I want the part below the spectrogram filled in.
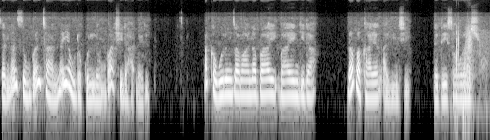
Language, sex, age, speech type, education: Hausa, female, 15-29, spontaneous, tertiary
